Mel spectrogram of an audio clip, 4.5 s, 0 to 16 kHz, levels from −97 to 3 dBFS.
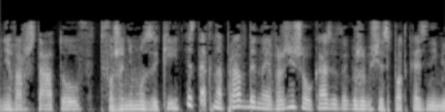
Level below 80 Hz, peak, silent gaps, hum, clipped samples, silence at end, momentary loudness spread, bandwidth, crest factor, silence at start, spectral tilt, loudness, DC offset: -46 dBFS; -6 dBFS; none; none; under 0.1%; 0 s; 3 LU; 8 kHz; 16 dB; 0 s; -5 dB/octave; -22 LUFS; under 0.1%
